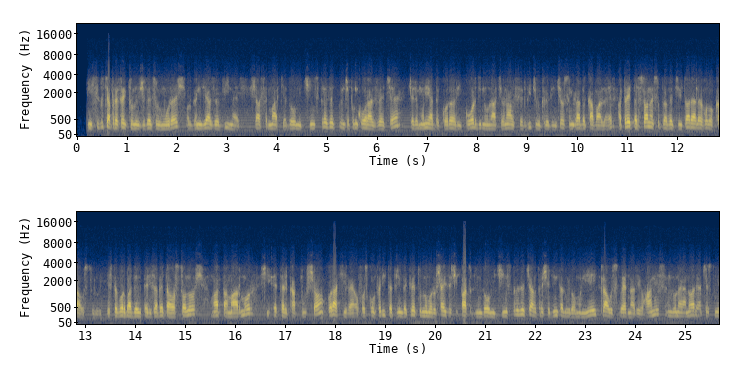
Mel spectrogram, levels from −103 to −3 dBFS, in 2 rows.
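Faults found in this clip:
No audible faults found; nothing to flag.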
